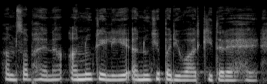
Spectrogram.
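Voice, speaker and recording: Woman reading lines for a loyal outspoken friend standing up for her pal, firm, warm tone. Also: mid-range voice, fairly even intonation, normal speed, husky, lightly acted. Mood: defending. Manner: firm, defending.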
